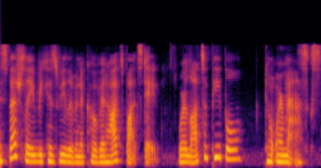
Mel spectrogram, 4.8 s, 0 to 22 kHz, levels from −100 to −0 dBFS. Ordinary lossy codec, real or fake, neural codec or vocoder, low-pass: AAC, 32 kbps; fake; codec, 24 kHz, 3.1 kbps, DualCodec; 7.2 kHz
